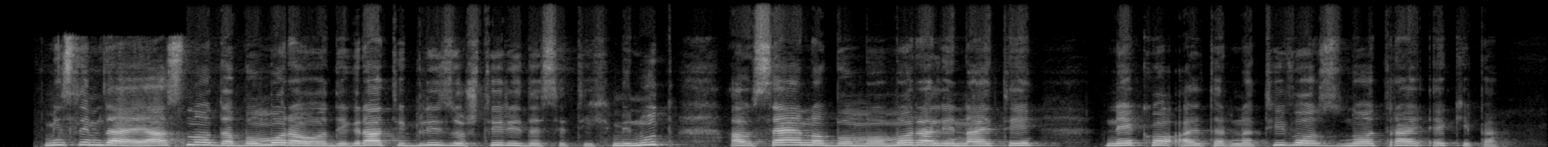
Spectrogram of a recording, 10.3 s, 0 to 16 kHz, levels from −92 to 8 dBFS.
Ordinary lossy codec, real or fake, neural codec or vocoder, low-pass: Opus, 32 kbps; real; none; 14.4 kHz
